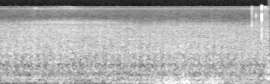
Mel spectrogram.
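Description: Steady low background rumble with faint hiss, swelling slightly past the middle.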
